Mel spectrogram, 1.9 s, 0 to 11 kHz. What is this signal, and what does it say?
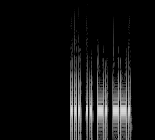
Morse code, heard as a keyed tone, about 50 wpm, 700 Hz. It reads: SING
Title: Top 500 Words Repeated 50wpm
